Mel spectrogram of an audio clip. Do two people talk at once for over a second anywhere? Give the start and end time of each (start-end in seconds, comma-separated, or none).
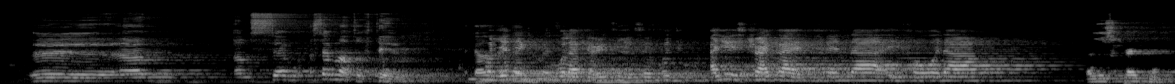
4.8-6.4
